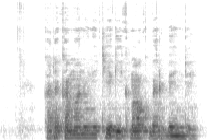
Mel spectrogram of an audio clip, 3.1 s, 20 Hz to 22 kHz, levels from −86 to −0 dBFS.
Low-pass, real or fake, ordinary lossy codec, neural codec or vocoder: none; real; none; none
